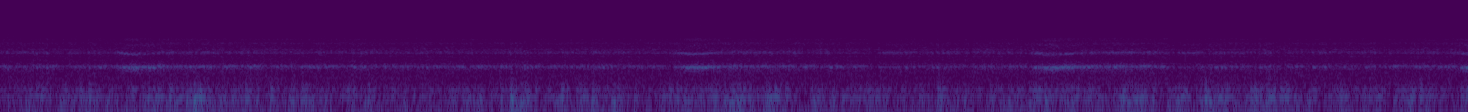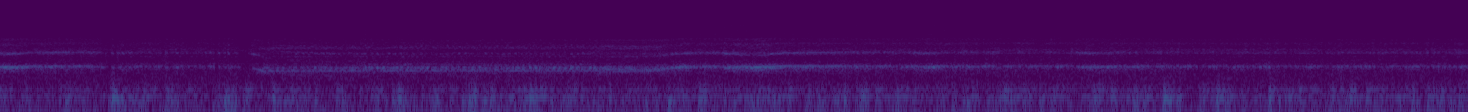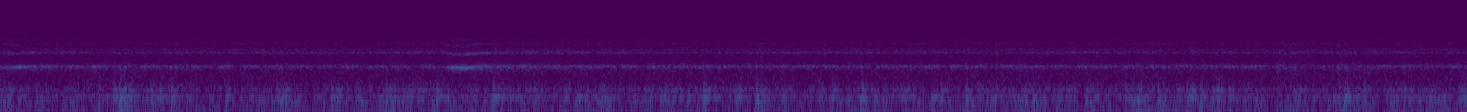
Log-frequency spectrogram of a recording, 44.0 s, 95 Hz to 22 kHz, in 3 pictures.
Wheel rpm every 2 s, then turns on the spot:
230, 230, 230, 230, 230, 230, 230, 230, 230, 190, 160, 200, 230, 230, 230, 230, 230, 230, 230, 230, 240, 240.
none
